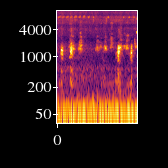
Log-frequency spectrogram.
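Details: Talking myna in India imitates human speech, calling a name in a quick run of short, nasal, word-like syllables, a brief pause, then a few more, over a faint background hiss.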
